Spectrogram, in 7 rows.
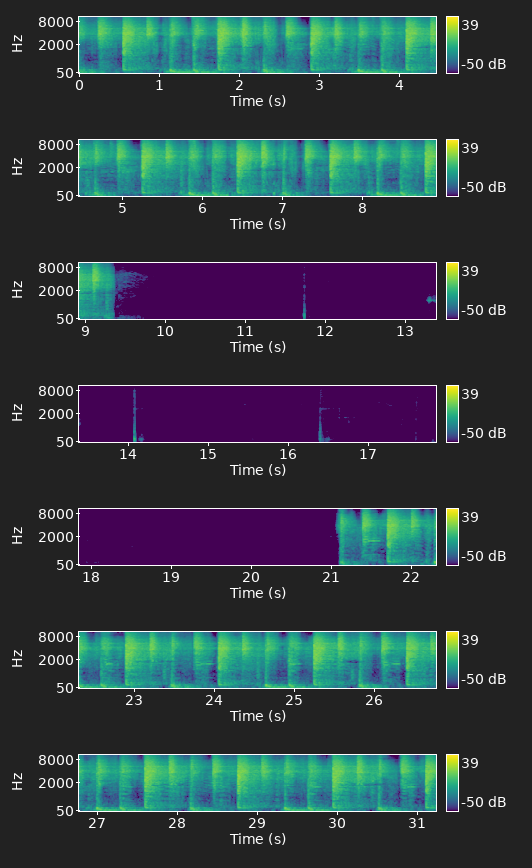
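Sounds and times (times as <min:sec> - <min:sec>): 
drums: 0:00.0 - 0:09.4, 0:21.1 - 0:31.2.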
